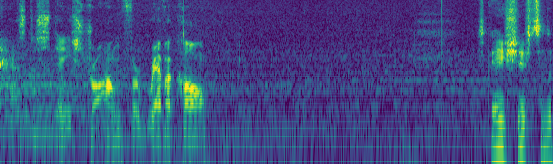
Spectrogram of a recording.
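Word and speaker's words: Revachol: He pronounces Revacol with a hard K, unlike other people. Serious question time. This man is no innocent. No one is. You said Revacol?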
